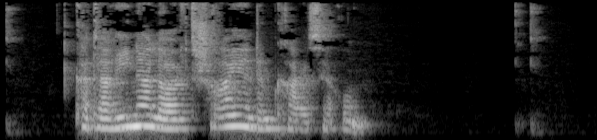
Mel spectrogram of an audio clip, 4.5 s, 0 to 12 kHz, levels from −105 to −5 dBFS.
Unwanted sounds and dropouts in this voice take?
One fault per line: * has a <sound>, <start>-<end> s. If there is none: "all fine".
all fine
